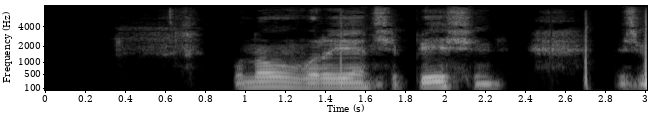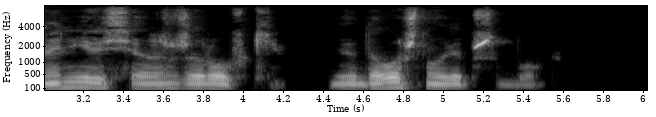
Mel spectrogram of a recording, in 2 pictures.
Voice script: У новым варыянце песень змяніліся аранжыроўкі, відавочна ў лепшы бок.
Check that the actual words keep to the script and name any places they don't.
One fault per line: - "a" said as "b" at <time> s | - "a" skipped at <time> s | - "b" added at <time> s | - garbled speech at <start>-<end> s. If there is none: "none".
none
